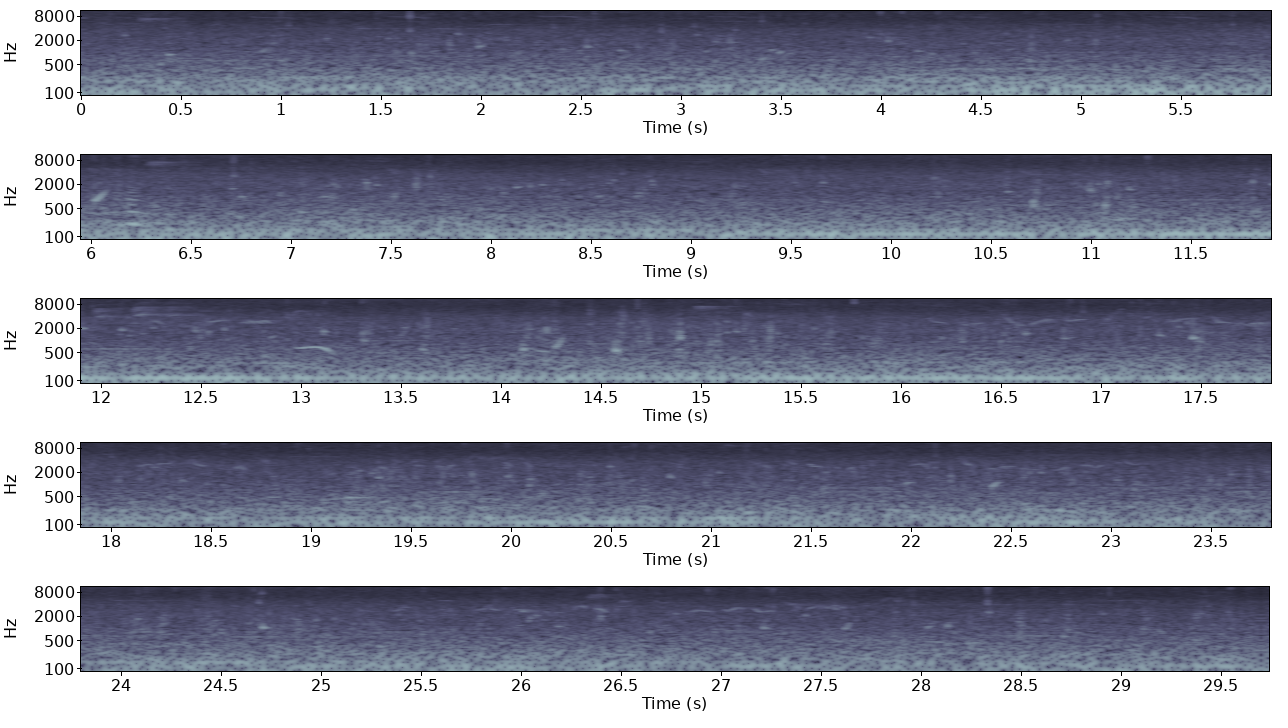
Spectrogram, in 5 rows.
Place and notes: Taylor Creek Park, Toronto, ON, Canada - WLD 2020 Sounds from the creek
Recorded in the middle of Taylor-Massey Creek. Sounds of birds (mainly red-winged blackbirds), dogs, the creek, occasional passers-by on the recreational trail, susurration of leaves.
